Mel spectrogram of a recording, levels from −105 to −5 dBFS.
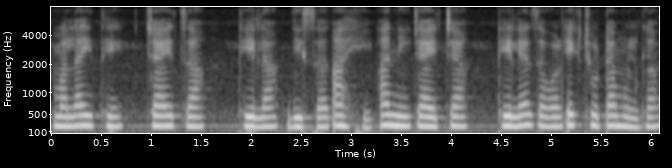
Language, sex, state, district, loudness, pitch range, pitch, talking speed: Marathi, female, Maharashtra, Sindhudurg, -27 LUFS, 220-235 Hz, 225 Hz, 145 wpm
